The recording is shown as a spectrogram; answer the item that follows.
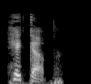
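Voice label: "hiccough", American English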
